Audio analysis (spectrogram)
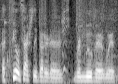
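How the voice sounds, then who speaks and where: A man's voice: medium pitch, fast, dark tone, slight background noise. Offhand man doing casual game commentary. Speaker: let's play host.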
